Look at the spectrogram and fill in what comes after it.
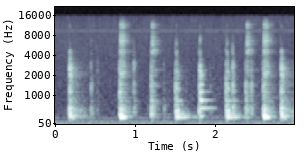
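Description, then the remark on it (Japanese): Roughly eight short electronic drum hits from the drum pads of a music machine with about ten built-in songs, played one after another at an uneven pace, each a sharp synthetic thump with a brief tonal ring, clear with no talking. “でこうあの何て言いますかねこのメロディーだけではなくてですねこれあのドラムの音ですね”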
